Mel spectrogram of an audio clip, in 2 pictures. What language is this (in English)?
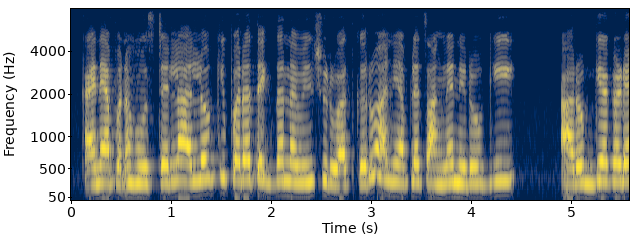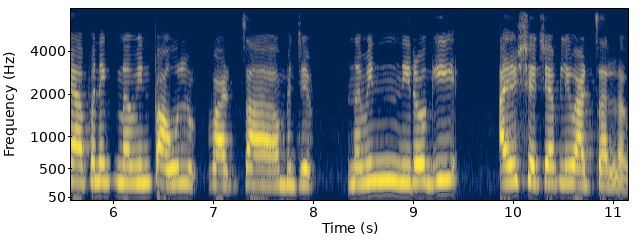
Marathi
